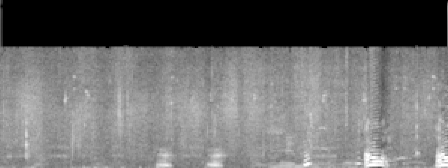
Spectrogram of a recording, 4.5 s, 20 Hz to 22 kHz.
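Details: Basset Hounds from a pack of 16 on a four-mile walk across Marlborough Downs, North Wiltshire, on 4 December 2016: a few soft yelps, then two loud, ringing barks near the end, with people talking and calling the dogs on.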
